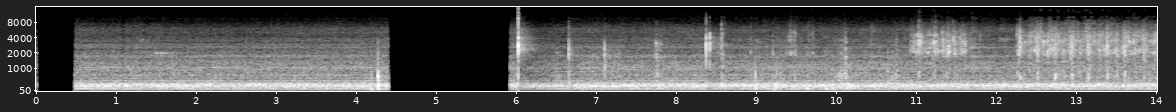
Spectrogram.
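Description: A spatula scraping guacamole into a glass jar, with a few sharp taps, then the jar of vinegar dressing being shaken hard near the end. A steady low hum runs underneath, and the sound drops out briefly twice in the first half.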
